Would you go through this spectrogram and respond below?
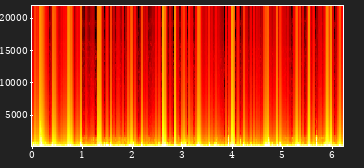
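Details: Self-recorded heart sounds of a 35-year-old man while standing, taken over the mitral, tricuspid, pulmonary and aortic areas and the right ventricle: steady, regular beat at about 90 a minute, clear low first sound and softer second sound; normal.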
